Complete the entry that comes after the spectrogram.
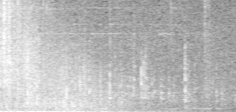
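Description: A Bombarda spell blast in Hogwarts Legacy lands as a deep, loud boom with a rumbling low-end burst that fades out over a couple of seconds.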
